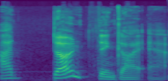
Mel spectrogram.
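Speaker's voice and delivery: very slow, dazed drawl with drawn-out words. Retelling a heat-stricken man's answer when asked if he was sure, imitating him speaking so slowly. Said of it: "he's like speaking so slowly".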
